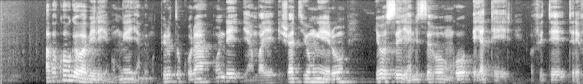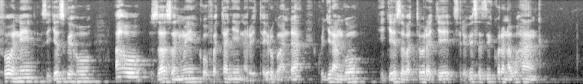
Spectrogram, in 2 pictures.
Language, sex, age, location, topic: Kinyarwanda, male, 25-35, Nyagatare, finance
